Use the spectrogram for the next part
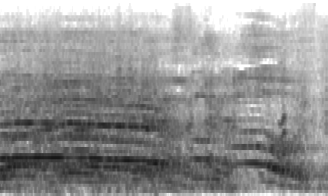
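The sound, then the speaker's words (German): A few voices whoop and cheer loudly for about three seconds, with sustained, gliding high-pitched calls that seem to imitate an excited studio audience rather than a real crowd. “Das sogar einen richtig guten Tag, Zuschauer toben.”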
